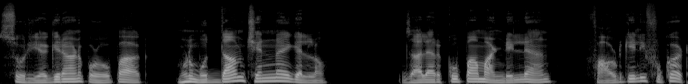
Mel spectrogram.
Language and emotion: Goan Konkani, sad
